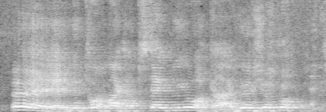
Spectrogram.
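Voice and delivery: mock the upstate guy in a touch of Brooklyn; teasing Brooklyn cousins. Cousins ribbing him, a hint of Brooklyn accent. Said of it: "my cousins would say".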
